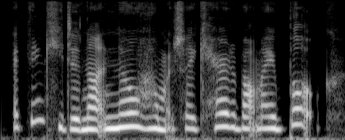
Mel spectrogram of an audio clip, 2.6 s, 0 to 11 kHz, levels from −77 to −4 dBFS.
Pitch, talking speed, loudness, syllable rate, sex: 290 Hz, 300 wpm, -16 LUFS, 6.3 syllables/s, female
